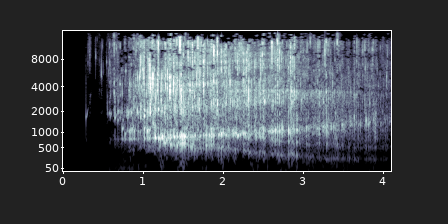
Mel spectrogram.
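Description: Logo-intro sound effect: a rushing noise full of fine crackle that swells in about half a second in, peaks soon after and fades away near the end.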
